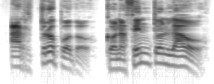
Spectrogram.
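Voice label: "artrópodo", Spanish, male; mekanta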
